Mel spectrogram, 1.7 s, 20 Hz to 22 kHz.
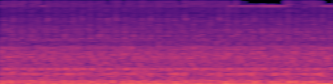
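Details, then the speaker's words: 2016 BMW 228i M Sport xDrive, 48,229 miles, 2.0L turbocharged four-cylinder with ZF 8-speed, heard in the engine bay at idle; smooth, even low hum, no knocks or misses; healthy normal idle. "You can hear it idling very happily here."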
